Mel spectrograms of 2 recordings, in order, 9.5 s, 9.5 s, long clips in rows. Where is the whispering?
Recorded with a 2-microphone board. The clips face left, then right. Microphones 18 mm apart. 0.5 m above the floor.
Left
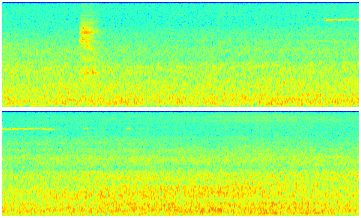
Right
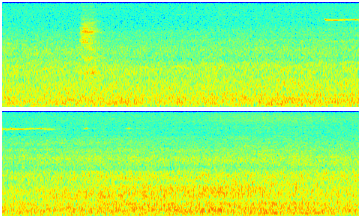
30° left (ahead or behind), 1.4 m.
